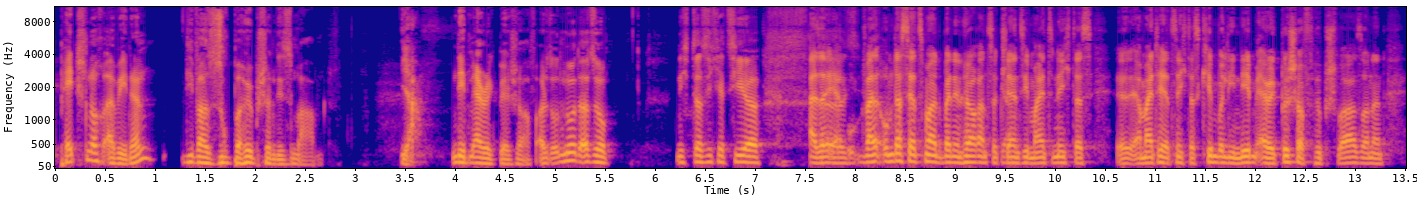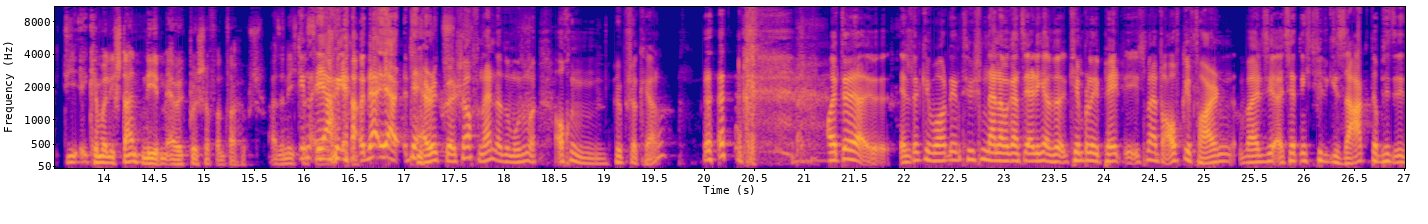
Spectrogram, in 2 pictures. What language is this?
German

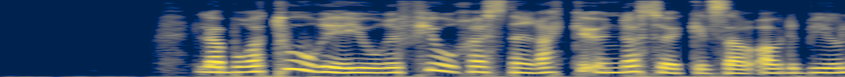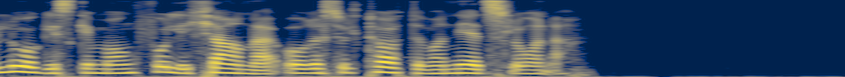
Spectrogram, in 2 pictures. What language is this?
Norwegian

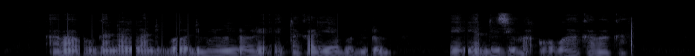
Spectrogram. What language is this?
Ganda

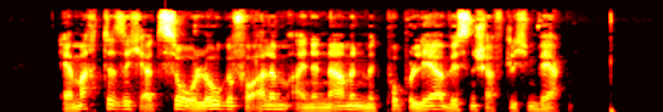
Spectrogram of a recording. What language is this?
German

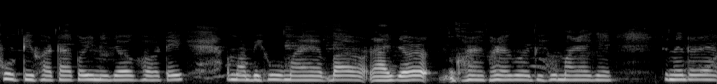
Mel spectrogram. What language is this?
Assamese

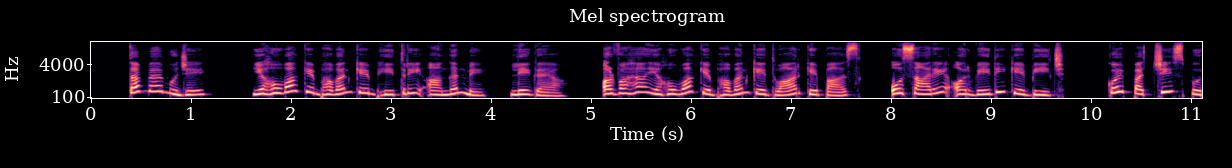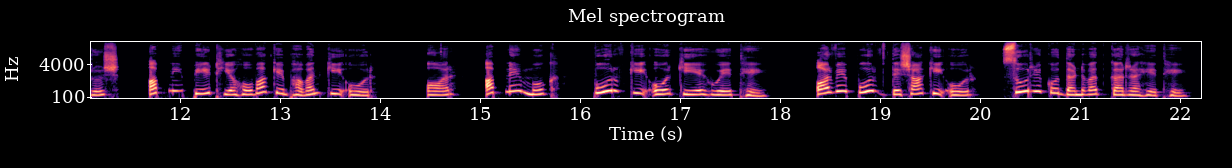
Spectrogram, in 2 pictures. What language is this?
Hindi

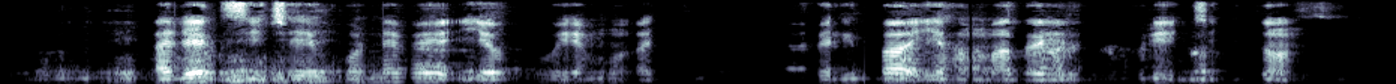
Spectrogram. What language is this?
Kinyarwanda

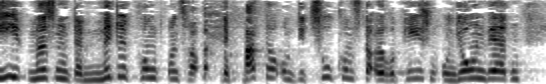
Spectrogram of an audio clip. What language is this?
German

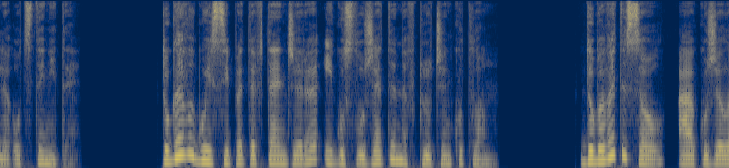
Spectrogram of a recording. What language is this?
Bulgarian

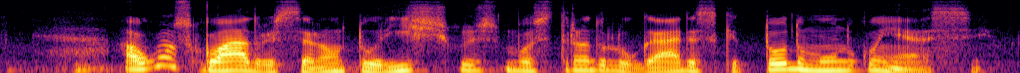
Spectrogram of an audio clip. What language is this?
Portuguese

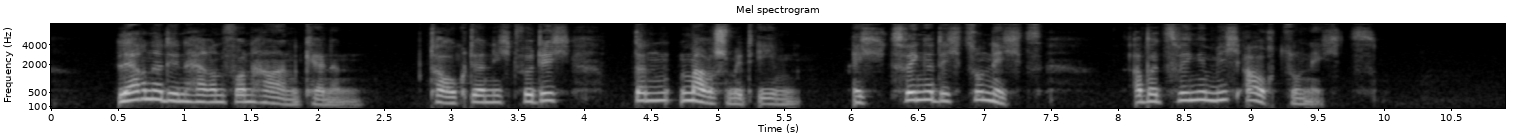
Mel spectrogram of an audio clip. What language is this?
German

